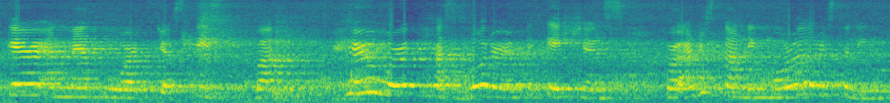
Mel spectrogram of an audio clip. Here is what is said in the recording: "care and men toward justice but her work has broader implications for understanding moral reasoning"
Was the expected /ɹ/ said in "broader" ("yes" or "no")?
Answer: no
